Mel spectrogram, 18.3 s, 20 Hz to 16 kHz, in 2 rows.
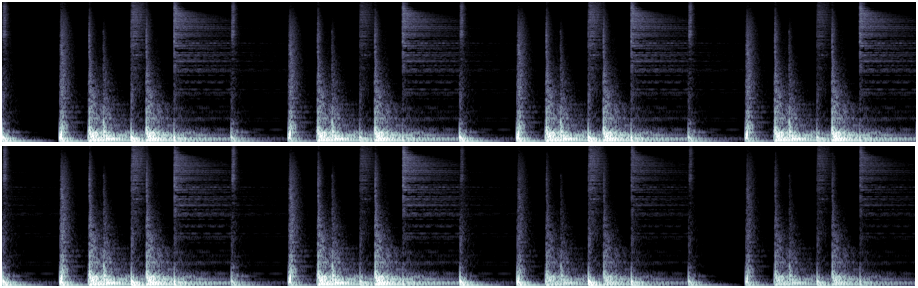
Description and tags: Drum-loop-2-Tanya v
drum-loop, drums, loop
